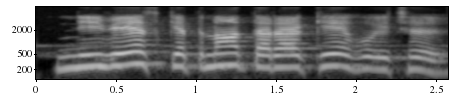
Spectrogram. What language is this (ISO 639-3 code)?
mai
